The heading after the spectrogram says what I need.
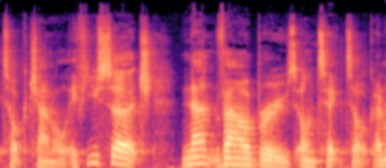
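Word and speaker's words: Nantfawr: It's it's a Welsh word, so it sounds like a V, but it's spelled with an F. So, Nvow Bruise.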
